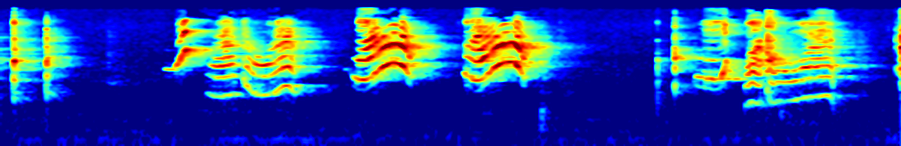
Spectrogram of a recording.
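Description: Rose-ringed parakeet (Indian ringneck) giving a string of loud squawking calls that wobble up and down in pitch, with short gaps between them. A few quick clicks come at the very start.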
